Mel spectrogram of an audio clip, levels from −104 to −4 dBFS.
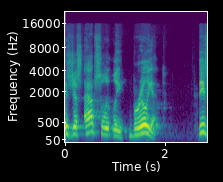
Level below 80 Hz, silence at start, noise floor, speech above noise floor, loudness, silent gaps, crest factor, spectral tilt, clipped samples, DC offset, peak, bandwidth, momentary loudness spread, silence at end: -76 dBFS; 0 s; -77 dBFS; 57 dB; -21 LUFS; none; 18 dB; -5.5 dB/octave; under 0.1%; under 0.1%; -4 dBFS; 12 kHz; 15 LU; 0 s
